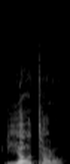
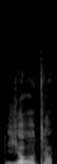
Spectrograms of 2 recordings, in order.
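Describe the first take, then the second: No difference in how they are said.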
